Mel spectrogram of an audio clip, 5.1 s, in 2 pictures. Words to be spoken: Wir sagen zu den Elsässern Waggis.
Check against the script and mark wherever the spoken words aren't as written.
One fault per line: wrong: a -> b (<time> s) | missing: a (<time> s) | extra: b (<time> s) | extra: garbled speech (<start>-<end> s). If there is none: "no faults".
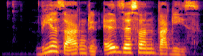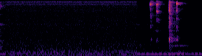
missing: zu (1.1 s)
